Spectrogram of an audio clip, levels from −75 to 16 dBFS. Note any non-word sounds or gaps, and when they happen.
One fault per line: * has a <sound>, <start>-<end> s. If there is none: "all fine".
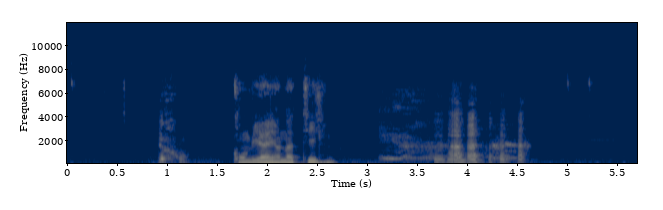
* has a cough, 0.9-1.2 s
* has a laugh, 3.1-4.7 s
